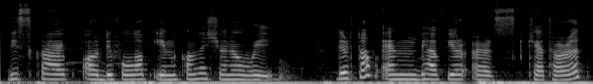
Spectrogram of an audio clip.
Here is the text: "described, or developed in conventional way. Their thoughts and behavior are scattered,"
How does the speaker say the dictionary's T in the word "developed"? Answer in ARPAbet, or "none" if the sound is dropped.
none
